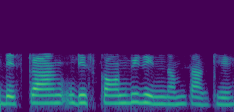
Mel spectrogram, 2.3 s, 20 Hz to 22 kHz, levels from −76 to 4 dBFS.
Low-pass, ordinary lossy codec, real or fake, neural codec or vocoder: 3.6 kHz; none; real; none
